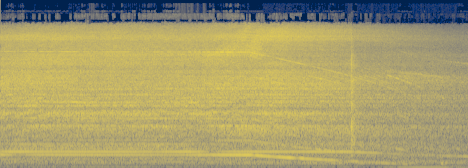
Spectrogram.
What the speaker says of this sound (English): So whenever I turn the router on, the dust collector goes on.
